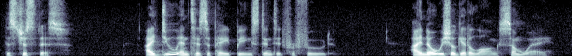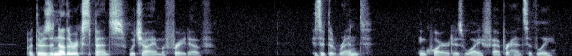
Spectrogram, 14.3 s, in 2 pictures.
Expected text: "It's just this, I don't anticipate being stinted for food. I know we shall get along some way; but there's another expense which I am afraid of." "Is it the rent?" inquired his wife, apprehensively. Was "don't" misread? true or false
true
